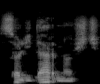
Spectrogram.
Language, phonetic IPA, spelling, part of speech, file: Polish, [ˌsɔlʲiˈdarnɔɕt͡ɕ], solidarność, noun, Pl-solidarność.ogg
